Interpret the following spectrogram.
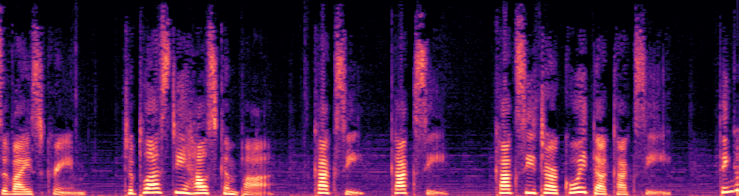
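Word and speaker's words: kaksi: kite then say oxy it rhymes with taxi notice how the a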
